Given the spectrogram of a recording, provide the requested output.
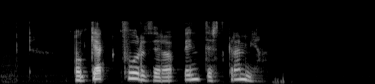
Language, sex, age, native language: Icelandic, female, 20-29, Icelandic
